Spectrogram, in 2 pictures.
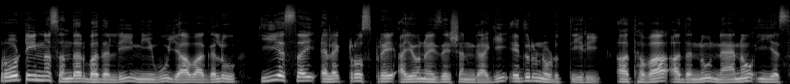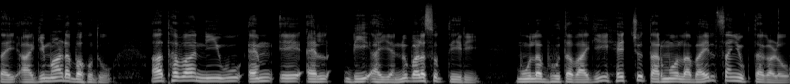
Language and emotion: Kannada, neutral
